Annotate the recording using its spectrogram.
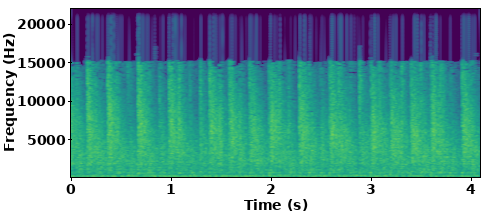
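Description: Rapid, steady drumming accompanying a Samoan fire knife dance, heard through a phone microphone with little low end.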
